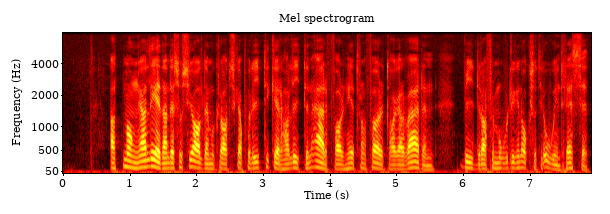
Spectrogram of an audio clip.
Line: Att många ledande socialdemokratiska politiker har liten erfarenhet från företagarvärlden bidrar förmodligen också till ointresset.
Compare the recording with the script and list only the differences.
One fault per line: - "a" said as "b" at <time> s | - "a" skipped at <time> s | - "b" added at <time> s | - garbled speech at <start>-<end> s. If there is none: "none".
none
